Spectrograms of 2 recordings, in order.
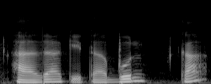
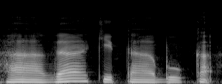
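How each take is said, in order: First: An n sound is heard before ka. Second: No n sound is heard before ka. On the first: The speaker calls it wrong. "itu salah" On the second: The speaker calls it right. "Yang benar adalah"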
